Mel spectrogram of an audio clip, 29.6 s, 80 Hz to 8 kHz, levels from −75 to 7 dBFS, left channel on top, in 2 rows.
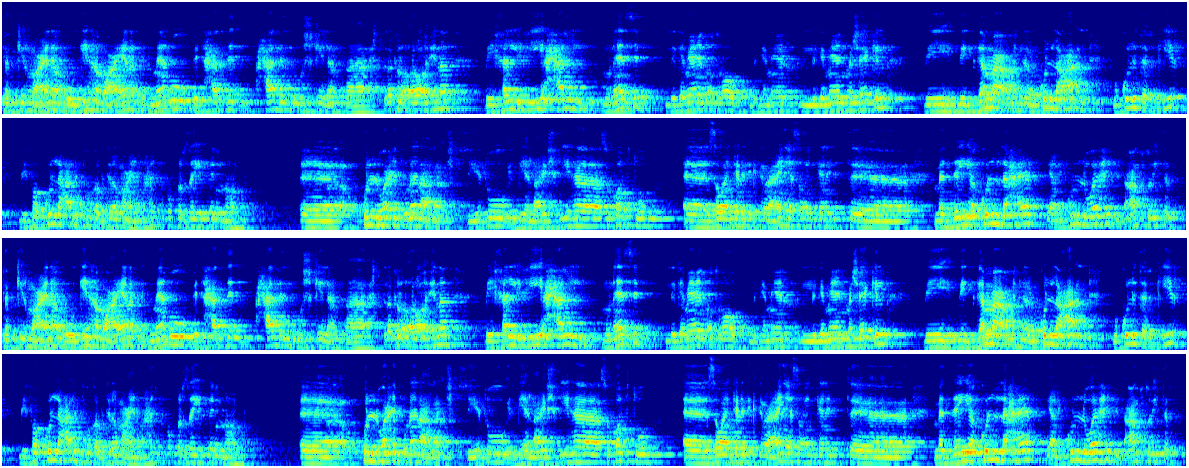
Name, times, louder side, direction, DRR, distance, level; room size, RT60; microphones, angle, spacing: voice 1, 0.0-11.2 11.5-17.9 18.5-23.1 23.3-29.5, right 2 dB, 85° right, 4 dB, 2.0 m, -27 dB
15.0 x 12.0 x 3.8 m, 0.94 s
head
